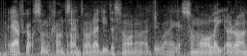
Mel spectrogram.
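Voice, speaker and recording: With noticeable background noise behind him, a man speaks at a medium pitch in a Liverpool accent at a fairly quick pace. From Liverpool, England. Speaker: planespotting live streamer. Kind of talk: live commentary.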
